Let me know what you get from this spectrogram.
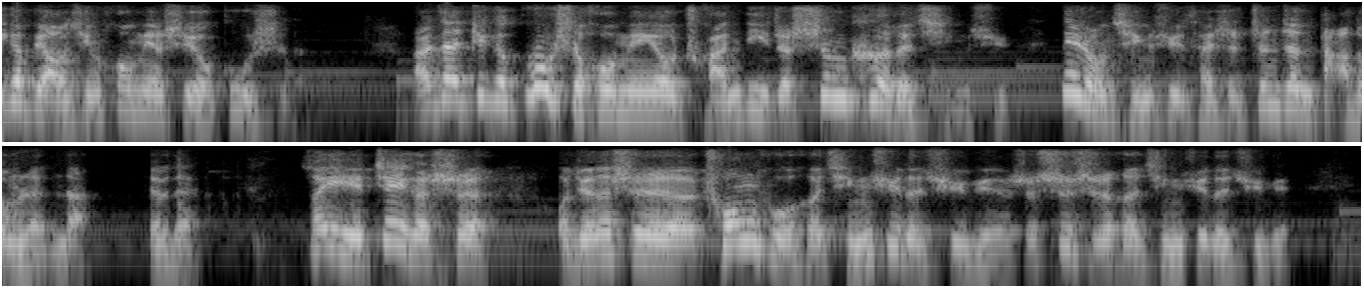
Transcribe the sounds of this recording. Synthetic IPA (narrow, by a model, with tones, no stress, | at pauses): i˧˥ɡə˧pjɑ˨˩ʊt͡ɕʰi˧˥ŋxo˥˧ʊmjɛ˥˧nʂɻ̩˥˩jo˨˩ʊku˥˧ʂɻ̩˥˩d̪ə˩ | ə˞˧˥t͡sa˥˧ɪʈ͡ʂɤ˥˩ɡə˩ku˥˧ʂɻ̩˥˧xo˥˧ʊmjɛ˥˧njo˥˩ʊʈ͡ʂʰwa˧˥nt̪i˥˩ʈ͡ʂə˩ʂə˥nkʰɤ˥˩d̪ə˩t͡ɕʰi˧˥ŋɕy˥˩ | na˥˩ʈ͡ʂʊ˨˩ŋt͡ɕʰi˧˥ŋɕy˥˩t͡sʰa˧˥ɪʂ̬ɻ̩˥˩ʈ͡ʂə˥nʈ͡ʂɤ˥˩ŋt̪a̰˧˥t̪ʊ˥˩ŋɻə˧˥nd̪ə˧t̪we˥˩bt̪we˥˩ɪ | swɔ˧˥i˨˩ʈ͡ʂɤ˥˩ɡə˩ʂɻ̩˥˩ | wɔ˨˩t͡ɕɥɛ˧˥d̪ə˧ʂɻ̩˥˩ʈ͡ʂʰʊ˥ŋt̪ʰu˧˥xɤ˧˥t͡ɕʰi˧˥ŋɕy˥˩d̪ə˩t͡ɕʰy˥pjɛ˧˥ʂɻ̩˥˧ʂɻ̩˥˩ʂɻ̩˧˥xɤ˧˥t͡ɕʰi˧˥ŋɕy˥˩d̪ə˩t͡ɕʰy˥pjɛ˧˥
